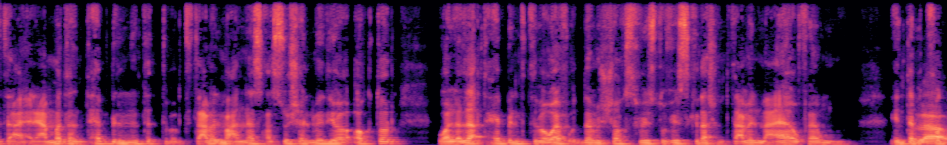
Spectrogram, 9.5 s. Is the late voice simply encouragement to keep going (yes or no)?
no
